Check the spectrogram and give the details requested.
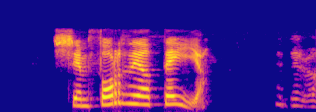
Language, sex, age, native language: Icelandic, female, 18-19, Icelandic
